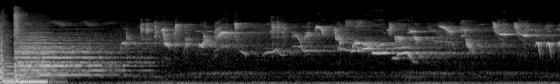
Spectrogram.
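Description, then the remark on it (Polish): Several birds sing, chirp and flap their wings busily outdoors in spring at the Lublin Open-Air Village Museum (Muzeum Wsi Lubelskiej), a dense layer of bright, overlapping calls running throughout, with a short low tone at the very start and no talking. “Ptaki śpiewają. Nie tylko śpiewają, ale trzepią skrzydłami.”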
